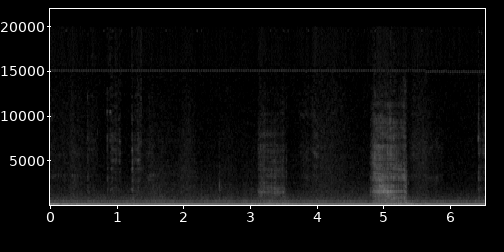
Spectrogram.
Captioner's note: scratching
